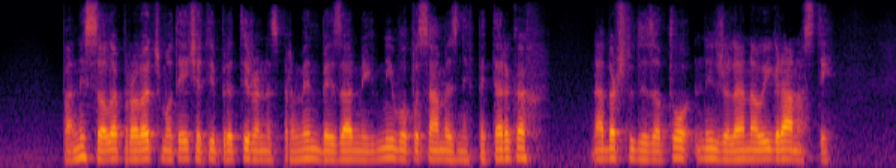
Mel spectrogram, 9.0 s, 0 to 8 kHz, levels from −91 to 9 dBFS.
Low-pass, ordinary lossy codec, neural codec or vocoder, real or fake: none; none; codec, 16 kHz, 0.5 kbps, X-Codec, WavLM features, trained on Multilingual LibriSpeech; fake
